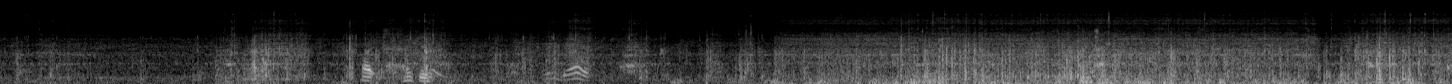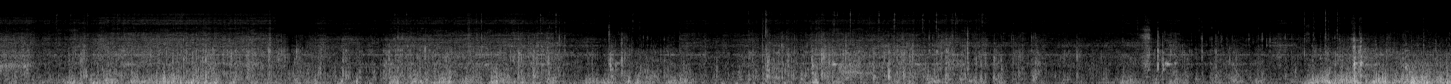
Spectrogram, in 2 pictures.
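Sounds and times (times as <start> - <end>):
bike rattling: 0.0 - 29.0
tyres rolling on dirt: 0.0 - 29.0
wind buffeting microphone: 2.1 - 29.0.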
